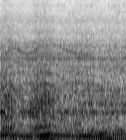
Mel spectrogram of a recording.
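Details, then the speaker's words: Yamaha NMAX/Aerox/Lexi VVA engine after rocker arm installation, running: smooth, steady note with no tapping or rattle from the top end; hissing due to vent hose not yet fitted. "Nah, suara mesinnya sekarang sudah halus, teman-teman."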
